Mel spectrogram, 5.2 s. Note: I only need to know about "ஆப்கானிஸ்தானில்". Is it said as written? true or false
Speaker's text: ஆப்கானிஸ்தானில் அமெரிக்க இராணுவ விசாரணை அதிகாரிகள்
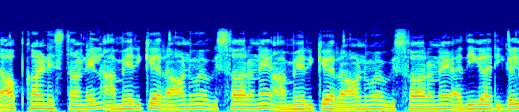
true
